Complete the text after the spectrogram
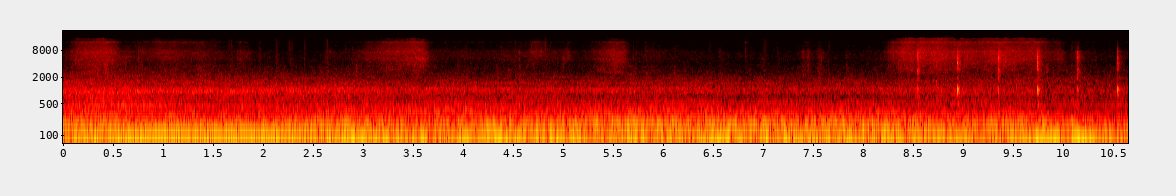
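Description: Tyres roll on the road with a low rumble.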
